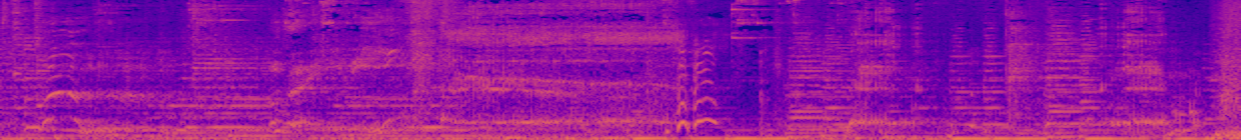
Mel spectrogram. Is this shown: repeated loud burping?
yes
